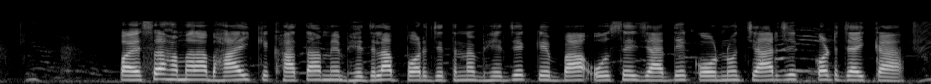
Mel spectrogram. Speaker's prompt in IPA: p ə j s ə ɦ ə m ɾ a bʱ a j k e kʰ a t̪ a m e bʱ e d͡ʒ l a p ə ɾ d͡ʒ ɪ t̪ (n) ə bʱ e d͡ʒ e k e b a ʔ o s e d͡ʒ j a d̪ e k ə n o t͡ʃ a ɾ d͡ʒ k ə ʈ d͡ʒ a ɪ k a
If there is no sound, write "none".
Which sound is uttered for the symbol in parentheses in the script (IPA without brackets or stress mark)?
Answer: n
